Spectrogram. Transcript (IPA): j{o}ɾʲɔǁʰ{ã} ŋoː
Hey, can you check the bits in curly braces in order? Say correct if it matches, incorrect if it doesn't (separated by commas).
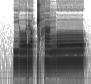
correct, correct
